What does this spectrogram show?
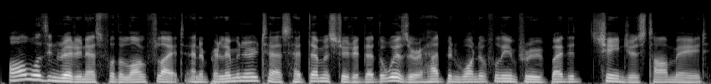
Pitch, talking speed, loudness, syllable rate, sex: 130 Hz, 220 wpm, -18 LUFS, 6.2 syllables/s, male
